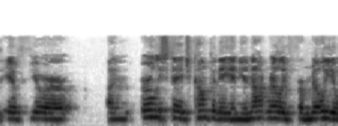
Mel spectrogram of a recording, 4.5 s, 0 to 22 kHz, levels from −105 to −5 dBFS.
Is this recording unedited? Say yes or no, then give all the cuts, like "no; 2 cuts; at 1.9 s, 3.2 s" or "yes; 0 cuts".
yes; 0 cuts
